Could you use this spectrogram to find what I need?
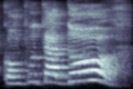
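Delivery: "computador" with the last syllable pushed harder; "computador", rising into a forceful final "dor"; stressed final syllable. Shown as a demonstration. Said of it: "falar um pouquinho com mais força".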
